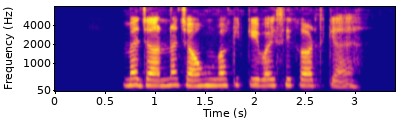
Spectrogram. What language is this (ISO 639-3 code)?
hin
